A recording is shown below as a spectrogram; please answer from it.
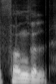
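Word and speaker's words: Fengal: ভারতবর্ষে প্রবেশ করবে উদাহরণত এই ঘূর্ণিঝড়ের নাম সবাই ভুল উচ্চারণ করছে এই ঘূর্ণিঝড়ের স্পেলিং হবে এস ই এফ এ এন জি এল ফাঙ্গাল ফাঙ্গাল যে শব্দ সেটা হচ্ছে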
